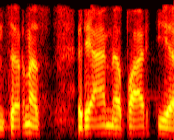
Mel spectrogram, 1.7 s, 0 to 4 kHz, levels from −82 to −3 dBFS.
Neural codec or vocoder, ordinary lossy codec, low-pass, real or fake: none; MP3, 32 kbps; 3.6 kHz; real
